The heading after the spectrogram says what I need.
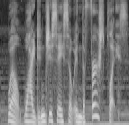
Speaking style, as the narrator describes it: he snapped

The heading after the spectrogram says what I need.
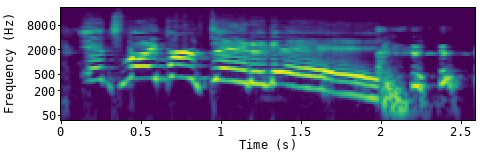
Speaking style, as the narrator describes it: yell

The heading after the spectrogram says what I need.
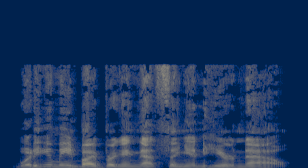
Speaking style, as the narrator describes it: he exclaimed

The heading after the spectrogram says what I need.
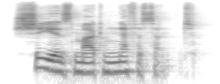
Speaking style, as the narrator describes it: said Henry dryly

